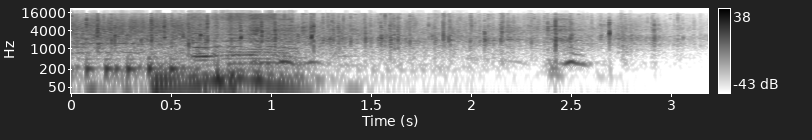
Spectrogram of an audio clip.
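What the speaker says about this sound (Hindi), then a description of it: "चलो एक बार जोरदार ताली श्रद्धा के लिए।" Studio audience applause on a comedy talk show, a loud burst of clapping and cheering that swells over the first second and a half, then tapers into lighter scattered claps with faint voices.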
